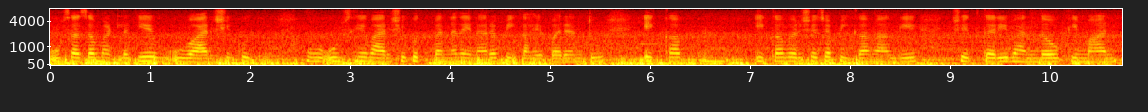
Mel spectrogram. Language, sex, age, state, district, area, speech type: Marathi, female, 18-30, Maharashtra, Sindhudurg, rural, spontaneous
